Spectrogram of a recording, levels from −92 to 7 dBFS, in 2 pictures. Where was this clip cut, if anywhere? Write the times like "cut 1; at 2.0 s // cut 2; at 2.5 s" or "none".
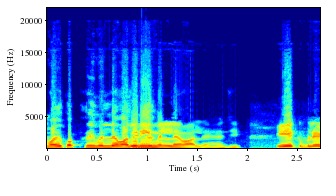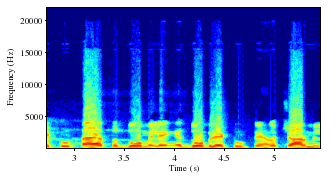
cut 1; at 2.0 s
